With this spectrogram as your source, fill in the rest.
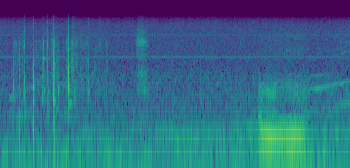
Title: Gizmo Snoring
